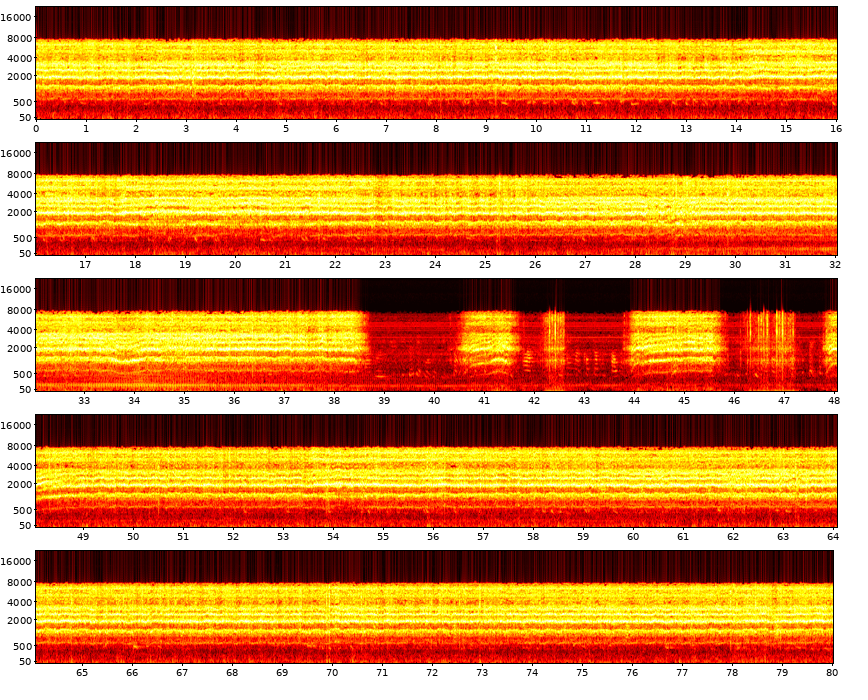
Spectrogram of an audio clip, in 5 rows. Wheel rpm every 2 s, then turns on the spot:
160, 160, 160, 160, 170, 160, 160, 160, 160, 160, 160, 160, 160, 160, 160, 170, 160, 160, 160, 40, 60, 20, 120, 30, 150, 160, 160, 160, 160, 160, 160, 160, 160, 160, 160, 160, 160, 160, 160, 160.
42-44 46-48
